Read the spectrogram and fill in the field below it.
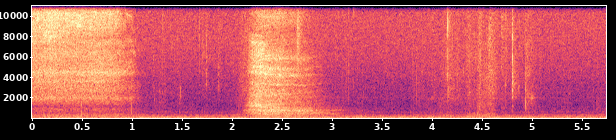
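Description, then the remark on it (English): A long, deep breath drawn in and then slowly released, audible as a soft airy rush with a low steady hum beneath and no talking. “That simple breathing motion, breathing in, also illustrates what happens with peace.”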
